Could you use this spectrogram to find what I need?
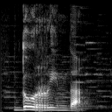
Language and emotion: Russian, angry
